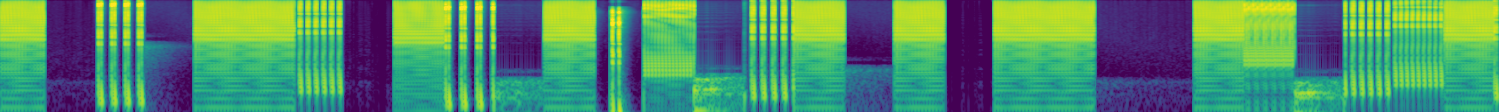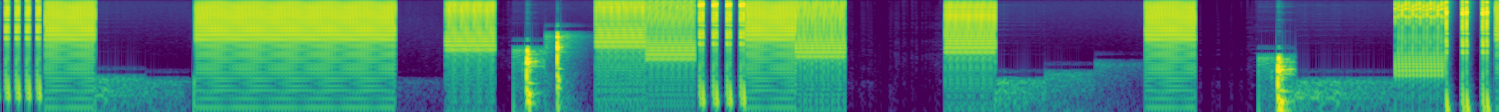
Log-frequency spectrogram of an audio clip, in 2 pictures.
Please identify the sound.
Instrument samples > Synths / Electronic
Organic Electronic Crickets Concert
Electronic crickets concert made out of some electronic noise
chirp, detuning, insect, texture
